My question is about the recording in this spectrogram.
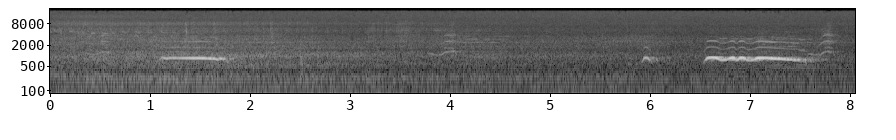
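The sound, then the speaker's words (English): Owls hoot at night, heard while walking home: a short call near the start, then a longer quavering hoot later, clear over a steady low rumble of background noise. No one speaks. “I walked home that night, listening to the owls, feeling intrigued, sad, and surprised at where my curiosity for the sounds of the town had led me.”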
